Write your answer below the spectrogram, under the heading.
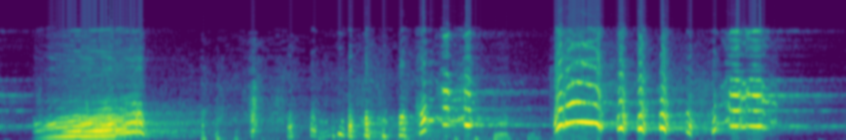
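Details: Hyena vocalising to keep in touch with its group: a drawn-out upward-sliding whoop opens, followed by a run of short, clipped, laugh-like giggling notes and a second loud burst of high, wavering yelps near the end.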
